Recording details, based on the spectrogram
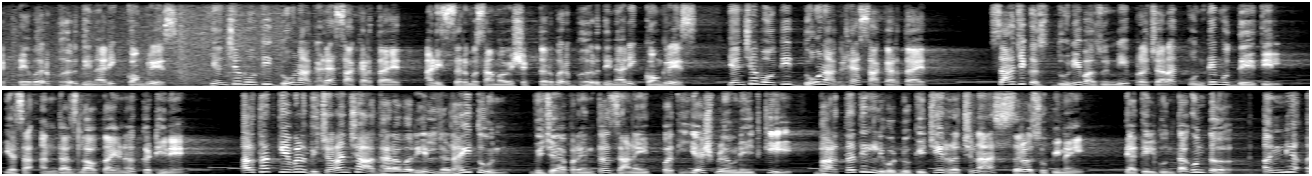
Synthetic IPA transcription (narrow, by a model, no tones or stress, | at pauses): ep̚t̪eʋəɾbʱəɾd̪eɽ̃aɾiːkɔ̃ŋɡɾesjaɲt͡ɕjabʱowt̪iːd̪onaɡʱɭjasakaɾt̪ajet̪̚ | aɽ̃isəɾməsamaʋeɕək̚t̪əɾʋəɾbʱəɾd̪eɽ̃aɾiːkɔ̃ŋɡɾes | jaɲt͡ɕjabʱəwt̪iːd̪onaɡʱɭjasakaɾt̪ajet̪̚ | sad͡ʑikət͡sd̪oniːbad͡zunːiːpɾət͡ɕaɾat̪̚koɳt̪emud̪ʱːejet̪iːl | jat͡saʔənd̪ad͡zlaʋt̪ajeɽ̃əkəʈʰine | əɾt̪ʰat̪keʋəɭʋit͡ɕaɾãɲt͡ɕjaːd̪ʱaɾaʋəɾiːlːəɽ̤ajt̪uːn | ʋid͡ʑəjapəɾjənt̪əd͡zaɽ̃eit̪̚pət̪jəɕmiɭəʋnejt̪kiː | bʱaɾt̪at̪iːlniʋəɽɳukit͡ɕiːɾət͡ɕnasəɾəɭsopiːnai | t̪jat̪iːlɡunt̪aɡunt̪əːənjəʔ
